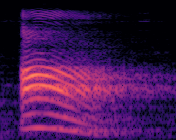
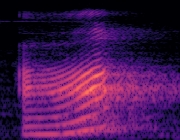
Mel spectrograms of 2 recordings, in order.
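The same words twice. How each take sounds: First: The pitch falls from high to low. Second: The pitch rises from low to high. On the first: "위에서 아래로 떨어지는 소리예요" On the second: "아래서부터 위로 올라가는 소리예요"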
